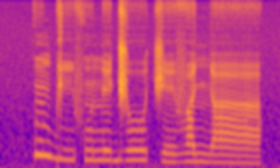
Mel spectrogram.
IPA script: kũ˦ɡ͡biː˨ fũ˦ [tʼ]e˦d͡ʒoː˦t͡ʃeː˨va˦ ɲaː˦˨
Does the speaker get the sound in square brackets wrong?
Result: yes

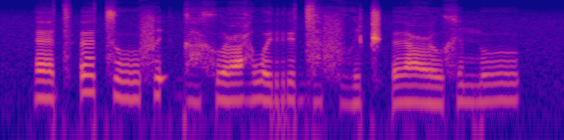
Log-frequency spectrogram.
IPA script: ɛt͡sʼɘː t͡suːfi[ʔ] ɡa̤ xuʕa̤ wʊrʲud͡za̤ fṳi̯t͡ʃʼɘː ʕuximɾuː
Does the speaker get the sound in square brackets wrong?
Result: no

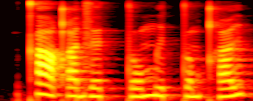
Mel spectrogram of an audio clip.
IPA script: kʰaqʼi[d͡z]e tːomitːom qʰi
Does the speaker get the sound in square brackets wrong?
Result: no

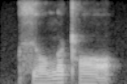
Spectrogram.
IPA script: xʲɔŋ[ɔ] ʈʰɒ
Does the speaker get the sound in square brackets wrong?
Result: yes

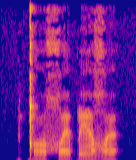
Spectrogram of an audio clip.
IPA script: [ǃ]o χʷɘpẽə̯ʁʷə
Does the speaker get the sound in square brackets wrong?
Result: no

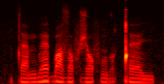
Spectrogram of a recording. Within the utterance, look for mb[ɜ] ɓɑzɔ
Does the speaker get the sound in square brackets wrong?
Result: yes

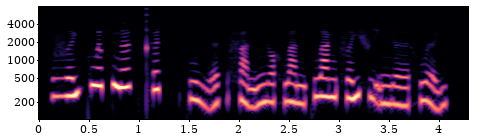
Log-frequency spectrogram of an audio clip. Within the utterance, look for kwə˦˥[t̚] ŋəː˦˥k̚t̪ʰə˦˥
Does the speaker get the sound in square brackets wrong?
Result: yes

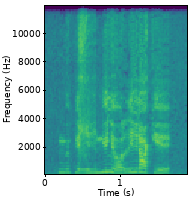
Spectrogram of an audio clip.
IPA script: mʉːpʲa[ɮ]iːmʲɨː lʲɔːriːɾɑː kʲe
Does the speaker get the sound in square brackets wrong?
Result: no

